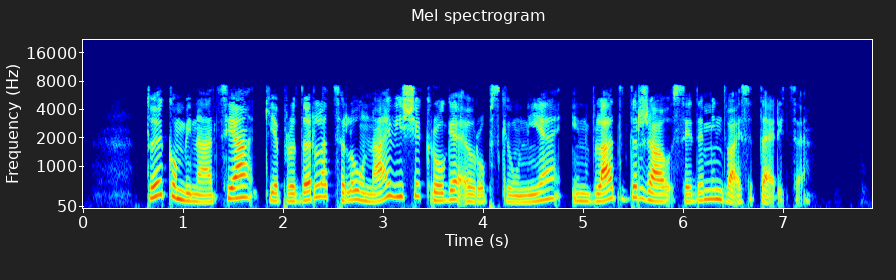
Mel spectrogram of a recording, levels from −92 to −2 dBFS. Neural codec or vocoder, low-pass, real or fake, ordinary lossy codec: codec, 16 kHz, 16 kbps, FunCodec, trained on Chinese and English, 50 frames a second; 7.2 kHz; fake; MP3, 48 kbps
